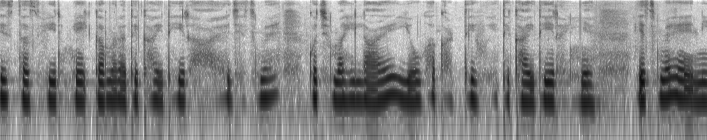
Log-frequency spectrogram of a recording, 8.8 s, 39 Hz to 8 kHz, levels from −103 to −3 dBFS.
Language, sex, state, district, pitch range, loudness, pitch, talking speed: Hindi, female, Uttar Pradesh, Jyotiba Phule Nagar, 175-190 Hz, -21 LUFS, 180 Hz, 140 wpm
